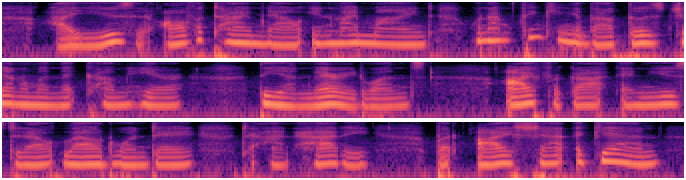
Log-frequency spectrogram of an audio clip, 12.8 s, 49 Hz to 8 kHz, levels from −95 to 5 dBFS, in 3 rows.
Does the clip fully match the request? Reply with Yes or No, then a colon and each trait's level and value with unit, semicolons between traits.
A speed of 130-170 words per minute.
No: average, 180 wpm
